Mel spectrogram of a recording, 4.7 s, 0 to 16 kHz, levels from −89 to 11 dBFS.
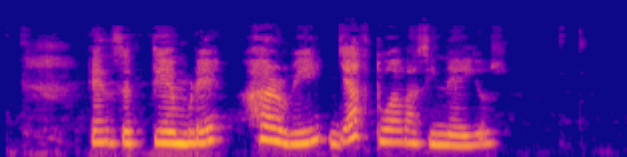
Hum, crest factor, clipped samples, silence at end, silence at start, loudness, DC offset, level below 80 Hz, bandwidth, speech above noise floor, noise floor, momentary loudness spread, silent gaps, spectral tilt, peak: none; 16 dB; under 0.1%; 1 s; 0.35 s; -16 LUFS; under 0.1%; -56 dBFS; 7.8 kHz; 56 dB; -71 dBFS; 11 LU; none; -6 dB/octave; -2 dBFS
